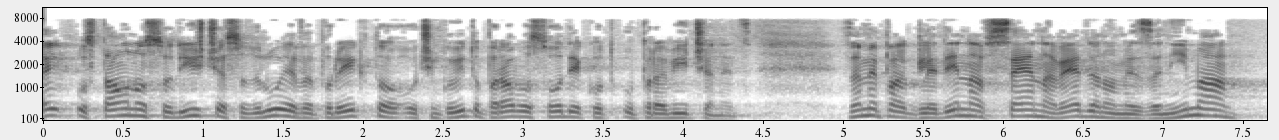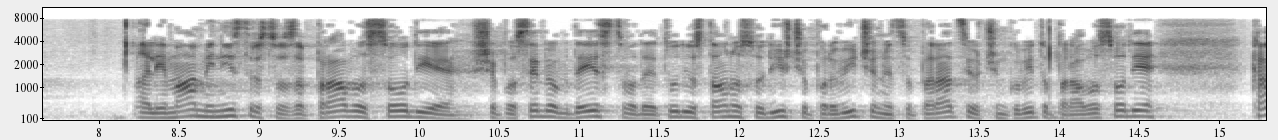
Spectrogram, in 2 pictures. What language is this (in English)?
Slovenian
